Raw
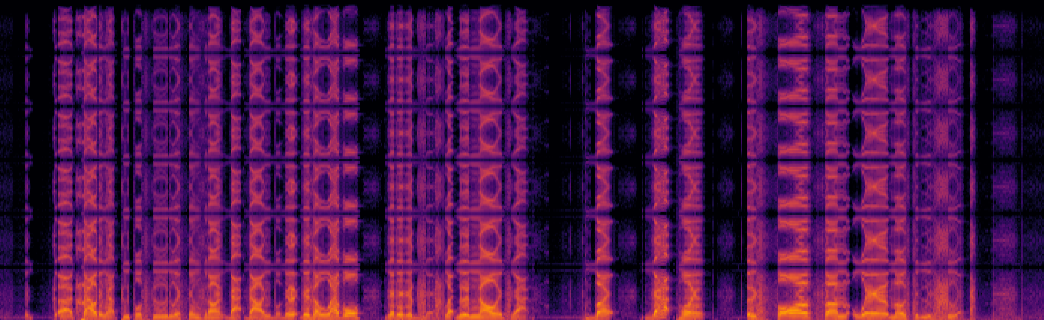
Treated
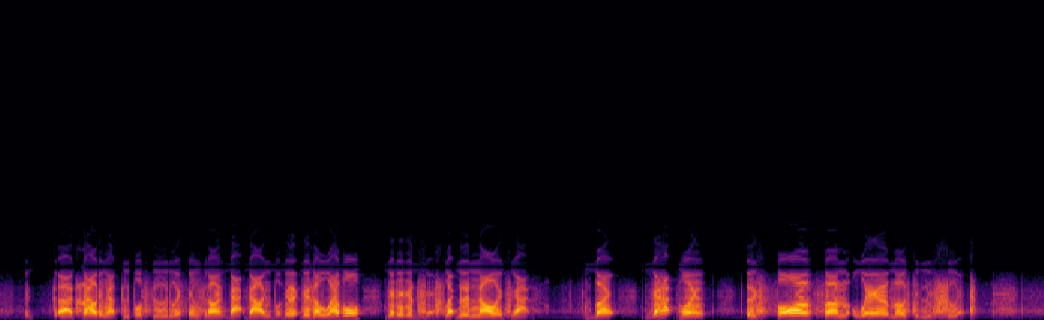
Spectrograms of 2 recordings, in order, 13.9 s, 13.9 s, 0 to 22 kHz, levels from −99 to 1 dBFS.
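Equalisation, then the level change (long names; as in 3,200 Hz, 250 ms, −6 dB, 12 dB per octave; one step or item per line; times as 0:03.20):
high-pass with resonance 660 Hz, resonance Q 3.7
Butterworth low-pass 2,400 Hz 36 dB per octave
+3.5 dB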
